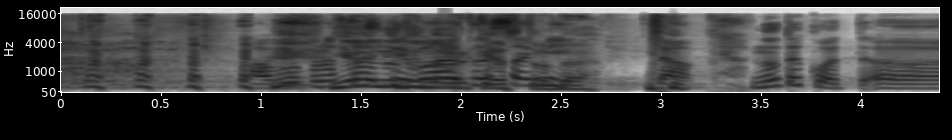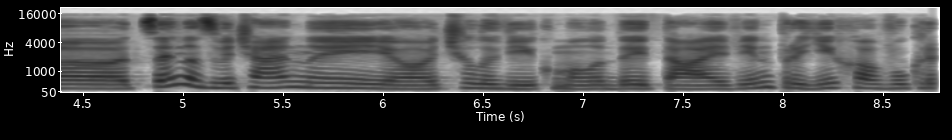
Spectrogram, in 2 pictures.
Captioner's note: applause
